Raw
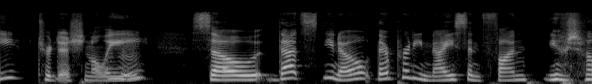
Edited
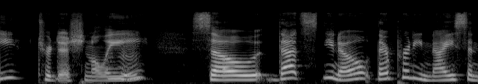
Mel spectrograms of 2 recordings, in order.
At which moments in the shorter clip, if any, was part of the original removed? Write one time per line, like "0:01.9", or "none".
none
